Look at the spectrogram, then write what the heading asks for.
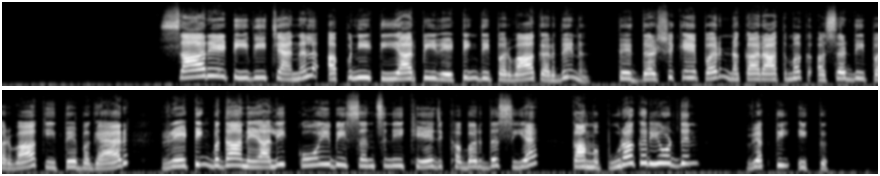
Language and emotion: Dogri, disgusted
